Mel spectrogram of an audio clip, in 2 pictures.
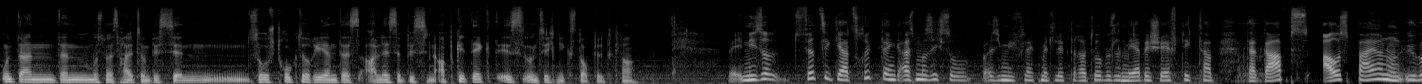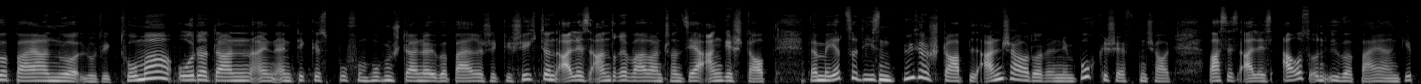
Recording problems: machinery noise; faint; throughout; 25 dB below the speech

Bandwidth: 15.5 kHz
